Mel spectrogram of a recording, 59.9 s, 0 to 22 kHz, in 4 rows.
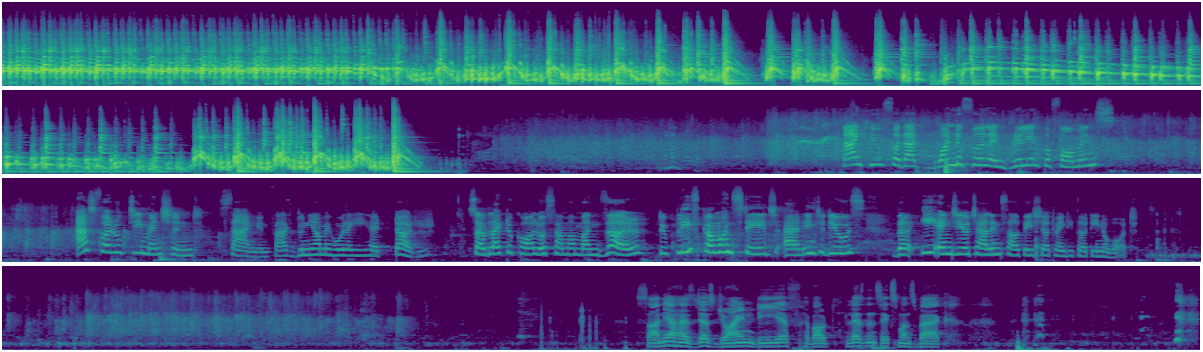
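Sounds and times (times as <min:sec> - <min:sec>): faint applause: 0:00.0 - 0:10.6, 0:11.8 - 0:16.6, 0:21.0 - 0:31.0, 0:45.0 - 0:50.4.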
